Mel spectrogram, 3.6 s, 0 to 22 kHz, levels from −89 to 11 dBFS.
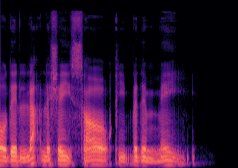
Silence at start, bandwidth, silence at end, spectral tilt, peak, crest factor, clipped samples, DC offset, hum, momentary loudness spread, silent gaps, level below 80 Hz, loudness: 0 s; 16.5 kHz; 0.8 s; -7.5 dB/octave; -2 dBFS; 16 dB; under 0.1%; under 0.1%; none; 10 LU; none; -64 dBFS; -18 LUFS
